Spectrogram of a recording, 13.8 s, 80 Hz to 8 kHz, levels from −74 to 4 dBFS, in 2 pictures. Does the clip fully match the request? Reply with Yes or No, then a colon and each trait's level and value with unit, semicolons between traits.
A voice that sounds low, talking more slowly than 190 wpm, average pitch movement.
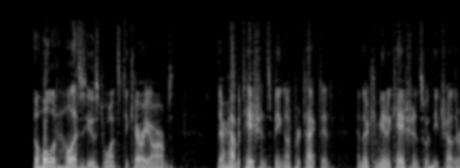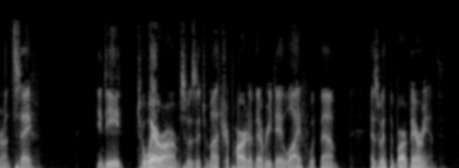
Yes: very low, 95 Hz; average, 165 wpm; average, 4.5 semitones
